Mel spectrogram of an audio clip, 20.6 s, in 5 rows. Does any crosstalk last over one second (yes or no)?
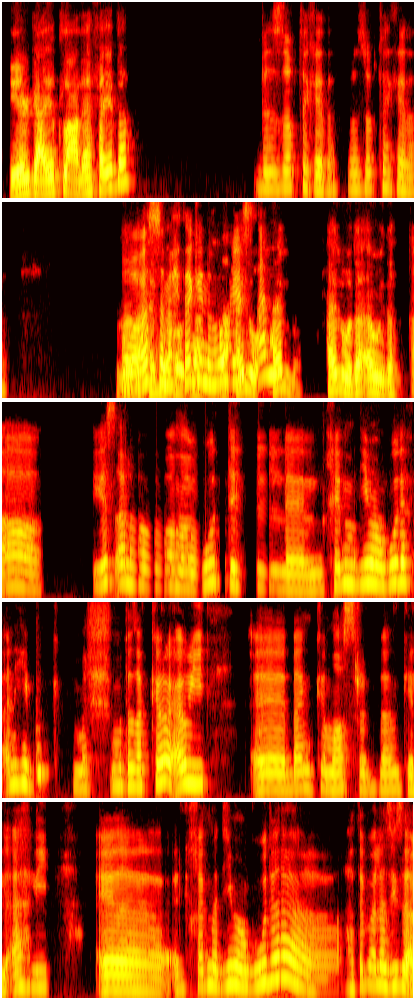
yes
